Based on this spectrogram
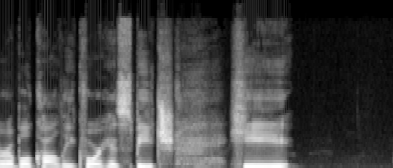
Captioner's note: speaking French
